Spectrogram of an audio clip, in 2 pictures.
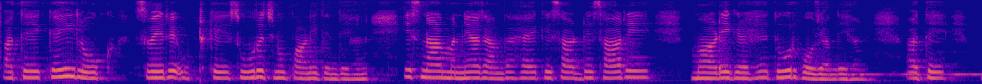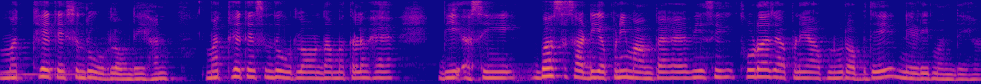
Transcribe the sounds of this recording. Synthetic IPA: ət̪eːkəiːloːk | səʋeːɾeːʊʈʰkeːsuːɾəd͡ʒnũːpaːɽ̃iːd̪ɪnd̪eːɦənɪsnaːlmənːejaːd͡ʒãːnd̪aːɦɛːkɪsaːɖeːsaːɾeː | maːɽeːɡɾəɦed̪uːɾɦoːd͡ʒãːnd̪eːɦənət̪eːmət̪ʰːeːt̪eːsənd̪uːɾlãːnd̪eːɦən | mət̪ʰːeːt̪eːsənd̪uːɾlaːɳd̪aːmət̪ləbɦɛː | ʋiːʔəsĩːbəssaːɖiːəpɳiːmaːnt̪aːɦɛːʋiːəsĩːt̪ʰoːɽaːd͡ʒaːəpɳeːaːpnũːɾəbd̪eːneːɽeːmənd̪eːɦən

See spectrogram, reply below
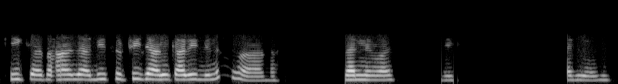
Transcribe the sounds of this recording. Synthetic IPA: ʈʰiːkɦɛt̪ɐʋ̤ãd͡ʑaɐɗisʊʈʰid͡ʑaːnkaːɾiɗɪnəɦã | d̪ʱɐnjəʋaːd̪̚ | d͡ʑiːk | ɐɾioi

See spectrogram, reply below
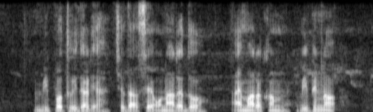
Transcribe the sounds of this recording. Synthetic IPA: bipɔd̪ɦujd̪aɽɛʔa̰t͡ʃɛd̪a̰ʔsɛ̰ʔɔ̰naɾɛd̪ɔ | a̰jmaɾɔkʰɔnbibʱinːɔ

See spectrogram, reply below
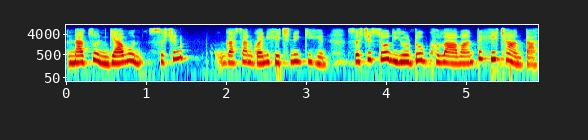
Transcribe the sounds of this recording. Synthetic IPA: nɐt͡sunɡʲaʋunsət͡ʃʰin | ɡɐsaːnɡɐniɦit͡ʃʰnikːiɦinsət͡ʃʰisjoːd̪juːʈjuːb̚kʰulaːʋaːnt̪ɨhit͡ʃʰaːnt̪a̰ːt̪ʰ

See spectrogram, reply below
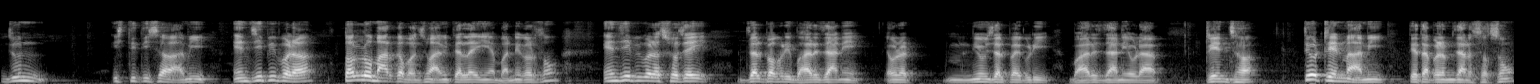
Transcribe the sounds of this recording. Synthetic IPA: d͡zun | ist̪it̪it͡sʰʌɦami | end͡zipibaɽʌ | t̪ʌlːomarɡʌbʱʌnt͡sʰʌ̃w̃ɦamit̪elːajɦãbʱʌnːeɡʌrt͡sʰʌw̃ | end͡zipibaɽʌsod͡zʌj | d͡zʌlpaɡuɽibʱʌeɾʌd͡zane | ewʈa | njuwd͡zʌlpaɡuɽi | bʱʌeɾʌd͡zaneewʈa | ʈrent͡sʰʌ | t̪joʈrenmaɦamit̪et̪abeɽʌmd͡zanʌsʌk̚t͡sʰʌw̃

